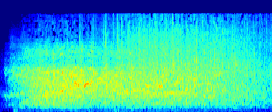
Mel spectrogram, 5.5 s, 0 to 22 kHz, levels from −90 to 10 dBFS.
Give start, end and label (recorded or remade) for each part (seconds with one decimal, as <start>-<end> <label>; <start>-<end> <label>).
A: 0.0-0.9 remade; 0.9-1.9 recorded; 1.9-3.0 remade; 3.0-4.5 recorded; 4.5-5.5 remade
